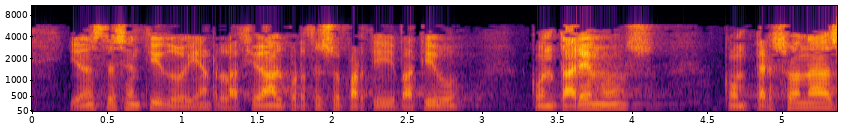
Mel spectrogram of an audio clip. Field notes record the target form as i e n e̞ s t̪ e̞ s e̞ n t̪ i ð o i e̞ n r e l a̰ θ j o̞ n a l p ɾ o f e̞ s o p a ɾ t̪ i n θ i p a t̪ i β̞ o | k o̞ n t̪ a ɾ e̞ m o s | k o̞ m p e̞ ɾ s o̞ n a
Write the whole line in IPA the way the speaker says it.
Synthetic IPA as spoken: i e n e̞ s t̪ e̞ s e̞ n t̪ i ð o i e̞ n r e l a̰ θ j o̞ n a l p ɾ o θ e̞ s o p a ɾ t̪ i θ i p a t̪ i β̞ o | k o̞ n t̪ a ɾ e̞ m o s | k o̞ m p e̞ ɾ s o̞ n a

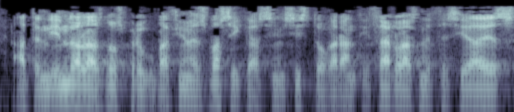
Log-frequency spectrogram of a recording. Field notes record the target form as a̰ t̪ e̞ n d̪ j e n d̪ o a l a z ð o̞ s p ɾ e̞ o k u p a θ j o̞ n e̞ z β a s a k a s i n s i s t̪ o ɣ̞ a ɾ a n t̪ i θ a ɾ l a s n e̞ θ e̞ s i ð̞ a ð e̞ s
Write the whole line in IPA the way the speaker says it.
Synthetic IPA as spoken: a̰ t̪ e̞ n d̪ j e n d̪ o a l a z ð o̞ s p ɾ e̞ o k u p a θ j o̞ n e̞ z β a s i k a s i n s i s t̪ o ɣ̞ a ɾ a n t̪ i θ a ɾ l a z n e̞ θ e̞ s i ð̞ a ð e̞ s

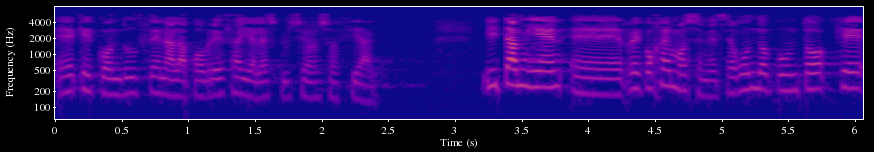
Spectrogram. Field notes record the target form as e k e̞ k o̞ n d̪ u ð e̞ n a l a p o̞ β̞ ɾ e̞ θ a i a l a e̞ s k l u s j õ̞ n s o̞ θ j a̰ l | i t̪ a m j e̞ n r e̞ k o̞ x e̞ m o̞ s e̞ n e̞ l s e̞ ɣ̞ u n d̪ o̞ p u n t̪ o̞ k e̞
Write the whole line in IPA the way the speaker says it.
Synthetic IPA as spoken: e k e̞ k o̞ n d̪ u θ e̞ n a l a p o̞ β̞ ɾ e̞ θ a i a l a e̞ s k l u s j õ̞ n s o̞ θ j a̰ l | i t̪ a m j e̞ n r e̞ k o̞ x e̞ m o̞ s e̞ n e̞ l s e̞ ɣ̞ u n d̪ o̞ p u n t̪ o̞ k e̞

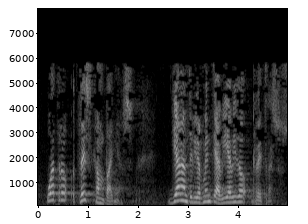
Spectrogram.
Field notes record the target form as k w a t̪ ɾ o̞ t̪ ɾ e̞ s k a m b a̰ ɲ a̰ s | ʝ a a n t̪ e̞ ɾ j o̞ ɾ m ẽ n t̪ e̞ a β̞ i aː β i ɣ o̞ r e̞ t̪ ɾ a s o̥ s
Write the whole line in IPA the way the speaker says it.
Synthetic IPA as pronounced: k w a t̪ ɾ o̞ t̪ ɾ e̞ s k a m p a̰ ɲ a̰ s | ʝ a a n t̪ e̞ ɾ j o̞ ɾ m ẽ n t̪ e̞ a β̞ i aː β i ð o̞ r e̞ t̪ ɾ a s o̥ s

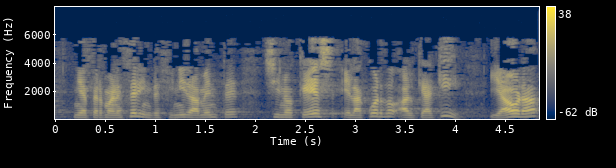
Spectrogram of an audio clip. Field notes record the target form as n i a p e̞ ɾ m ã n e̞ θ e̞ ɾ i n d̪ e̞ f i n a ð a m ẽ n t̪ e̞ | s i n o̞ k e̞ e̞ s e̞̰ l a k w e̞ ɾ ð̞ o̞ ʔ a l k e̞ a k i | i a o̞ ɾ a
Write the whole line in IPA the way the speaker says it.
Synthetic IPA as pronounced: n i a p e̞ ɾ m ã n e̞ θ e̞ ɾ i n d̪ e̞ f i n i ð a m ẽ n t̪ e̞ | s i n o̞ k e̞ e̞ s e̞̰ l a k w e̞ ɾ ð̞ o̞ ʔ a l k e̞ a k i | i a o̞ ɾ a

